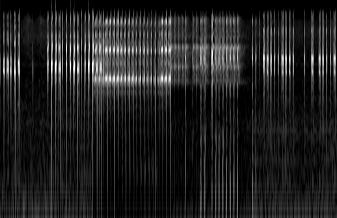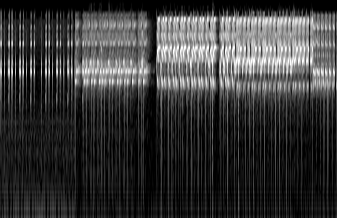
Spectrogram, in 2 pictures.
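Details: Colony of lovebirds used to set other birds into long 'ngekek' song: dense, high, rapid buzzy trills and chatter, quieter and broken at first, then loud continuous trilling from about five seconds on, with brief gaps.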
